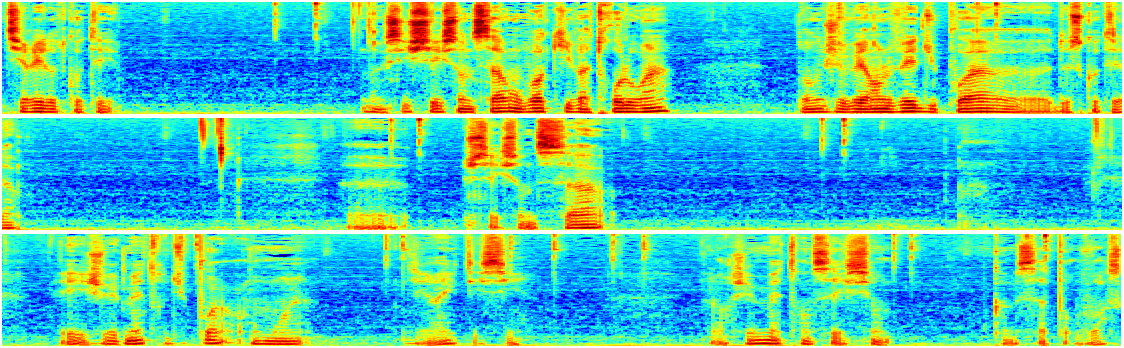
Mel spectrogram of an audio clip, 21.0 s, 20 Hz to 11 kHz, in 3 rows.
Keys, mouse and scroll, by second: 2.0 right click, 4.2 middle click, 6.3 right click, 9.7 right click, 15.3 click, 17.4 click, 18.7 click, 20.6 click, 20.6 right click.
